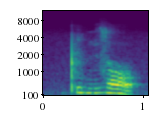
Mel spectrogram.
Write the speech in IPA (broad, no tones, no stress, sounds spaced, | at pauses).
pʼ i b n z o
